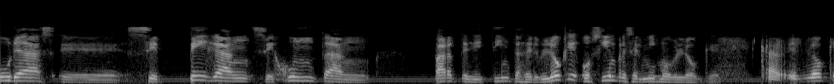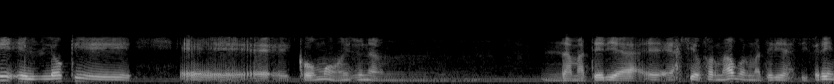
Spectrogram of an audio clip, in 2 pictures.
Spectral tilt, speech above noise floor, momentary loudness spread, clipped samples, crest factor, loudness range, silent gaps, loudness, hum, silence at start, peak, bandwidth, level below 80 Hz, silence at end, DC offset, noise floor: -6 dB/octave; 25 dB; 16 LU; under 0.1%; 22 dB; 5 LU; none; -30 LUFS; none; 0 s; -10 dBFS; 6.2 kHz; -62 dBFS; 0 s; under 0.1%; -55 dBFS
